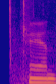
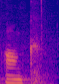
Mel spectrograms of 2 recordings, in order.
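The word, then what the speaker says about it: ankh: which is the column and means stability Jed ank is a combination where you have the an and uh Jed combined and it means like life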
